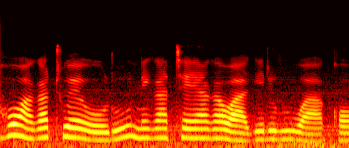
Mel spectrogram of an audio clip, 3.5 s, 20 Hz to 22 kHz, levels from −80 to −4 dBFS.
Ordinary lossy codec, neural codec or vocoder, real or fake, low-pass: none; none; real; 7.2 kHz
